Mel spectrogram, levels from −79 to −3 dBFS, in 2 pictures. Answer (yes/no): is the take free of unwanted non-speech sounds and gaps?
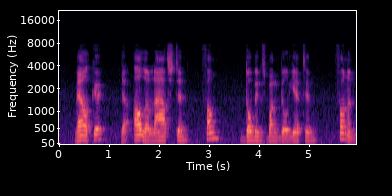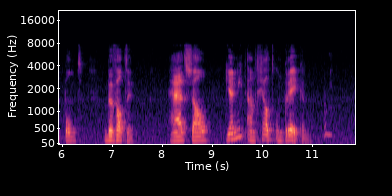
no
